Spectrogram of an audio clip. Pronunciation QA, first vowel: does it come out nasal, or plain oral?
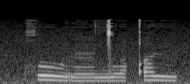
nasal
